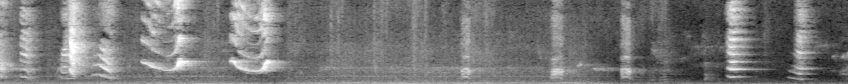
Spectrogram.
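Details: Pet Alexandrine parakeet enjoying the morning, said to talk in Urdu/Hindi: a run of loud, harmonic squawks and speech-like bursts in the first three seconds, then sparser chirps and squeaks over a low steady hum.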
